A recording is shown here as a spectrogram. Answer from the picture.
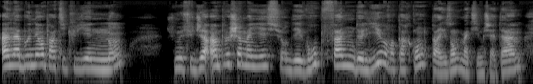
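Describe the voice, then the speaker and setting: A woman talks at a moderate pace with very wide pitch swings. The recording is very clean with a silent background. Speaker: book YouTuber. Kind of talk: casual vlog talk. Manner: animated.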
